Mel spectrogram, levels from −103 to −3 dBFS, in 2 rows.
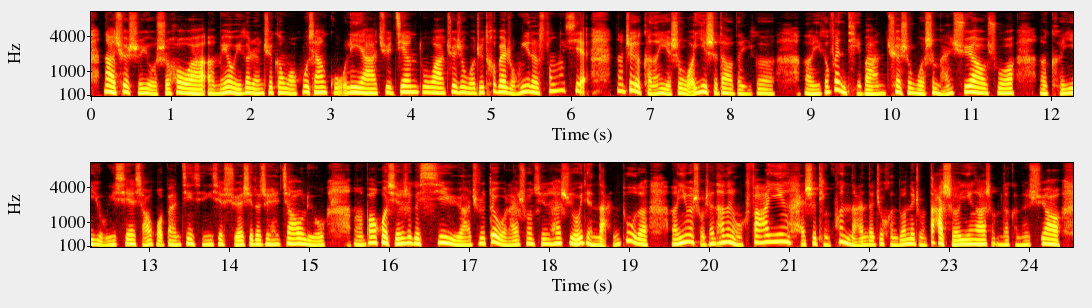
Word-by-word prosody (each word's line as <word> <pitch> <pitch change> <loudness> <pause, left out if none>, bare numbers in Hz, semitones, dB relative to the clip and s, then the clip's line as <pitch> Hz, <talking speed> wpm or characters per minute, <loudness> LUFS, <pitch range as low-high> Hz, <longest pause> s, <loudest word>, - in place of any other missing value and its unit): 那 235 -3 +6
确 210 +2 +2
实 180 -1 -2
有 165 -4 -1
时 170 +4 -2
候 195 0 +2
啊， 170 -2 +4
呃， 165 - -1
没 165 +4 0
有 205 -2 +4
一 165 - 0
个 195 +3 +1
人 170 -1 -1
去 200 - -1
跟 195 -1 -1
我 165 -1 -2
互 220 +7 0
相 205 +1 +1
鼓 195 +3 -6
励 205 0 +4
啊， 175 -1 +2
去 205 +3 -3
监 220 +3 +2
督 210 -1 -3
啊， 195 -2 +1
确 230 +4 -1
实 210 - 0
我 185 -2 -2
觉 200 - -1
得 - - -11
特 255 - -3
别 220 -2 +4
容 175 0 -3
易 235 - +2
地 205 -3 +2
松 265 +7 -6
懈， 275 0 -3 0.4
那 260 -2 -4
这 270 +3 +1
个 230 - +3
可 160 - -4
能 155 +3 -1
也 165 -3 0
是 185 +5 -1
我 165 -1 -1
意 220 +5 +2
识 185 -3 +2
到 175 -1 -1
的 155 -1 -5
一 145 0 -9
个， 160 0 -4 0.3
呃 160 -2 -1
一 160 - -1
个 215 - 0
问 250 -10 +4
题 155 -4 -7
吧。 150 -1 0
确 220 - 0
实 195 0 -2
我 165 -4 -1
是 150 +6 -3
蛮 160 0 -2
需 220 - -1
要 205 -5 +4
说， 180 +1 -1 0.3
呃， 160 - -1
可 165 - -6
以 175 +2 +1
有 150 -4 -4
一 155 - -1
些 180 +2 +1
小 175 0 -3
伙 150 -4 -3
伴 155 +1 -2
进 190 +3 +1
行 160 -1 -6
一 - - +1
些 180 +2 -1
学 155 0 -1
习 175 +2 0
的 175 - +1
这 180 - 0
些 175 0 0
交 195 +2 +2
流， 155 -3 -1 0.3
呃， 160 -2 -2
包 230 +8 +3
括 230 -1 +5
其 190 -1 +2
实 - - +3
这 225 - +3
个 200 - +4
西 230 +4 +1
语 170 -7 +1
啊， 150 0 -1
就 155 - -10
是 205 - -1
对 265 +4 +4
我 185 -10 +2
来 150 +2 -2
说 195 +3 -2
其 190 +1 -3
实 185 - -2
还 205 - +3
是 205 - +1
有 185 - +6
一 - - +3
点 200 -8 0
难 135 - 0 0.2
度 260 -1 0
的， 175 -3 +2 0.3
呃， 180 0 +3
因 240 +5 +5
为 260 - +2
首 155 - -3
先 195 +6 0
它 225 +4 +2
那 255 - +3
种 160 -9 +1
发 245 +1 +1
音 270 -1 +1
还 165 -7 -5
是 205 - +4
挺 150 -6 -7
困 240 - 0
难 140 -1 -2
的， 155 - -1
就 170 +5 -3
很 150 -5 -6
多 165 +4 -1
那 190 +1 +3
种 150 -6 -6
大 200 +9 +4
舌 165 -3 0
音 175 +1 +3
啊 175 - +4
什 175 - -5
么 155 - -7
的， 160 +1 -2
可 145 - -11
能 150 +2 -3
需 160 - -7
要 180 -4 +3
180 Hz, 350 characters per minute, -23 LUFS, 160-205 Hz, 0.4 s, 那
